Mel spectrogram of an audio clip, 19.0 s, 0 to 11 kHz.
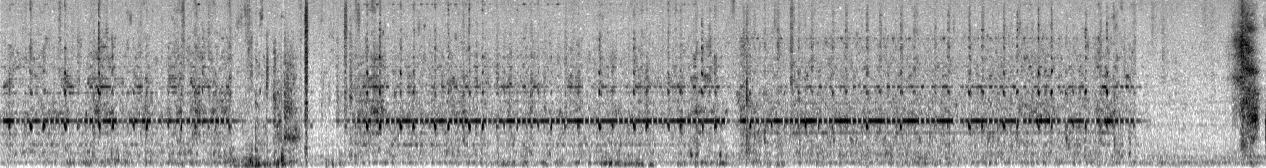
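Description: Swiitol E6 Pro diode laser engraver's stepper motors whining steadily as the laser head rasters back and forth over wood while engraving a photo, with a fast, regular pulsing as the head reverses. The whine breaks off briefly around a low thump about four seconds in, and stops shortly before the end.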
